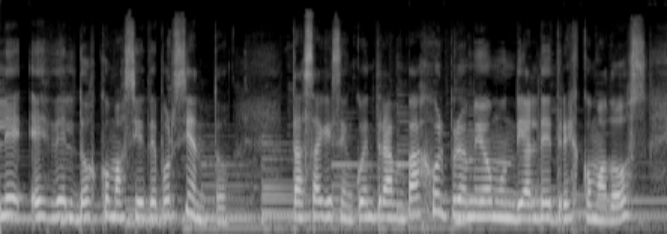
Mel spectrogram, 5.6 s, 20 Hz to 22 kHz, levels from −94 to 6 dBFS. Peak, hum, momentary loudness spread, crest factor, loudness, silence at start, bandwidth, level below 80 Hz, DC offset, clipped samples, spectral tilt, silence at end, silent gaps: -6 dBFS; none; 5 LU; 16 dB; -23 LUFS; 0 s; 17 kHz; -62 dBFS; under 0.1%; under 0.1%; -5 dB/octave; 0 s; none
